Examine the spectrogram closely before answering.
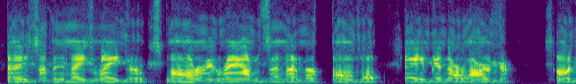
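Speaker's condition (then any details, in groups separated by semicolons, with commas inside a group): Laryngectomy; TE voice or electrolarynx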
